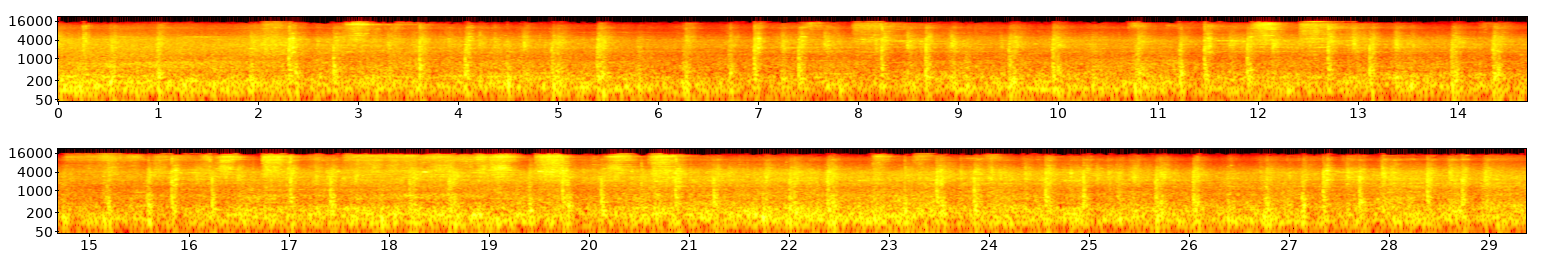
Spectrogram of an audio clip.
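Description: Passenger train's coaches rolling steadily past, wheels clattering over the rail joints and points in a continuous clickety-clack.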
